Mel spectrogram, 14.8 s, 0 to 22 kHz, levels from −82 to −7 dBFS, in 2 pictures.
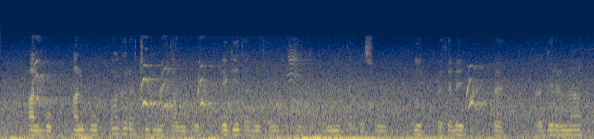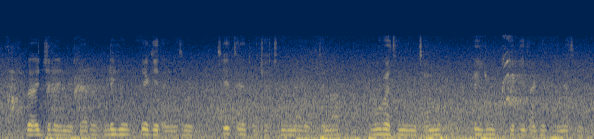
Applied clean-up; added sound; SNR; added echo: none; Dog; -2 dB; none.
